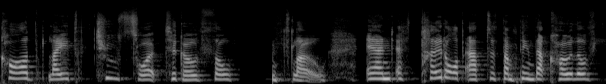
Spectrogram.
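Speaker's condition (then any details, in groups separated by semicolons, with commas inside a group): Deafness; deaf accent combined with Texas accent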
